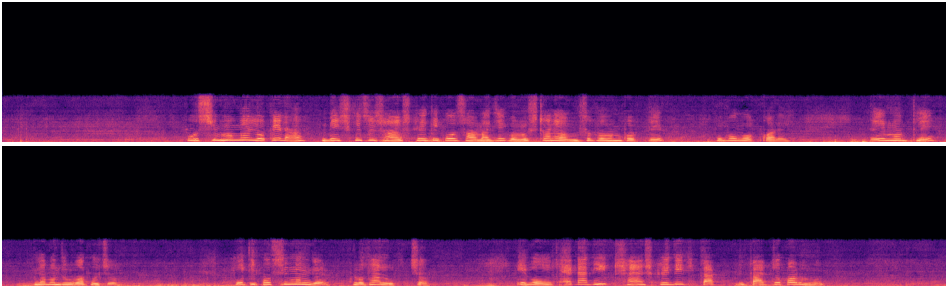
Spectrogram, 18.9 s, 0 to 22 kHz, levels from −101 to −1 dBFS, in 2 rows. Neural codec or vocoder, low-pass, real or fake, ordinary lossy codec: codec, 24 kHz, 1 kbps, SNAC; 7.2 kHz; fake; Opus, 64 kbps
